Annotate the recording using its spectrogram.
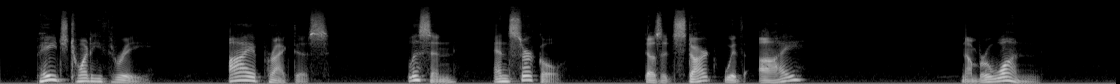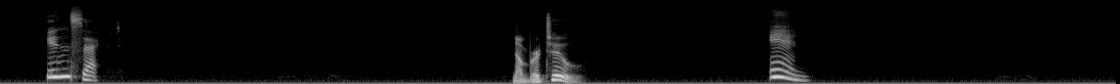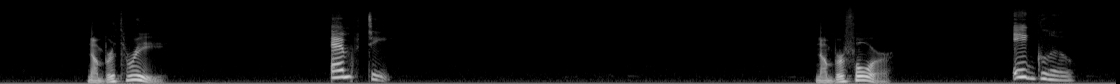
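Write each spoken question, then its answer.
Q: Does it start with I? Number 1. Insect.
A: Yes

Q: Number 2. In.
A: Yes

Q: Number 3. Empty.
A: No

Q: Number 4. Igloo.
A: Yes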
